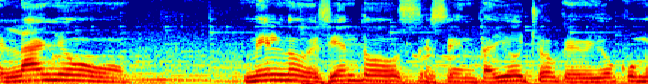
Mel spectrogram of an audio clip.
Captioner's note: speaking Spanish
